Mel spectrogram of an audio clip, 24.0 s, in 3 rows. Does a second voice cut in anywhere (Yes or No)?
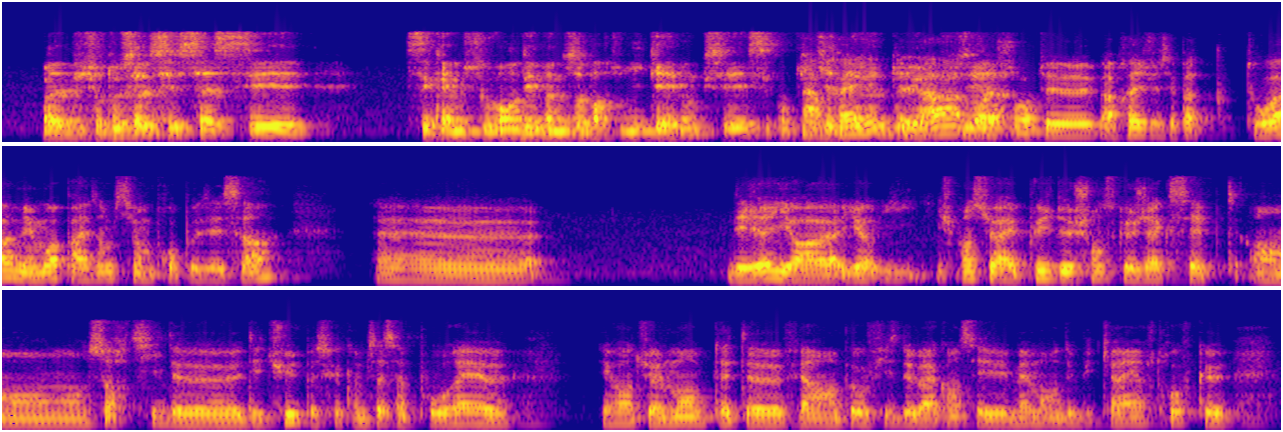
Yes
